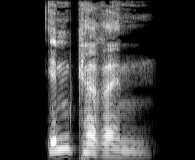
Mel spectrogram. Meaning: female equivalent of Imker (“beekeeper”)
- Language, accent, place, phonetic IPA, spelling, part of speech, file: German, Germany, Berlin, [ˈɪmkəʁɪn], Imkerin, noun, De-Imkerin.ogg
